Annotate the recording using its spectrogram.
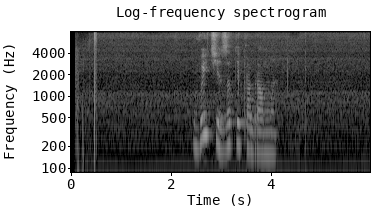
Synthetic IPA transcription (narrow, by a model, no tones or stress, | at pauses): vɨjtʰʲizɛt̪əjprɐɡramːɨ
